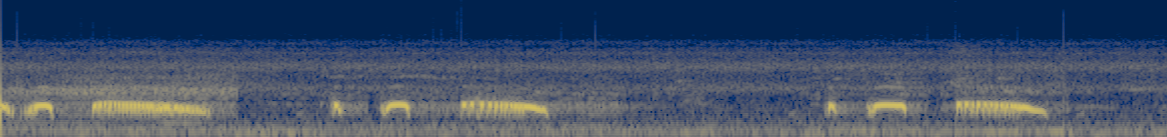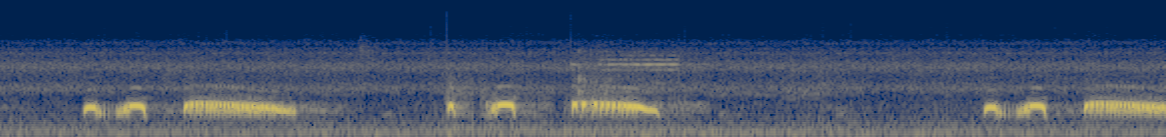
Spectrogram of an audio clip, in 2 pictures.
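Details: Spotted dove giving calling, urging and cooing phrases, used to stimulate other doves: low, soft phrases of a pair of quick short notes and then a longer falling coo, repeated every few seconds.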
